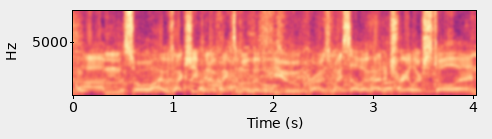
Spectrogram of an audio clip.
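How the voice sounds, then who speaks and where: With audible room echo and noticeable background noise, a man at a medium pitch talks at a fairly quick pace. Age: 20s. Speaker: small business owner, rally attendee. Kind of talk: street interview.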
